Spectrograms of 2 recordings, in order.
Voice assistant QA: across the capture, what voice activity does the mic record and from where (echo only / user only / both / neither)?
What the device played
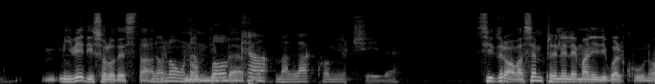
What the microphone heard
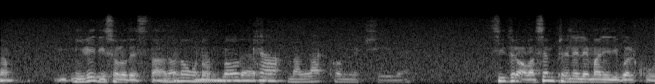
echo only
